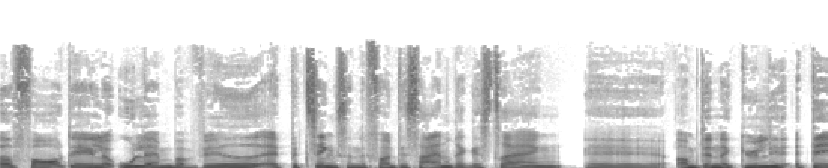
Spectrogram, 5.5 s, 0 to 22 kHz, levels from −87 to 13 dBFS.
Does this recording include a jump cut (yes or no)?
yes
